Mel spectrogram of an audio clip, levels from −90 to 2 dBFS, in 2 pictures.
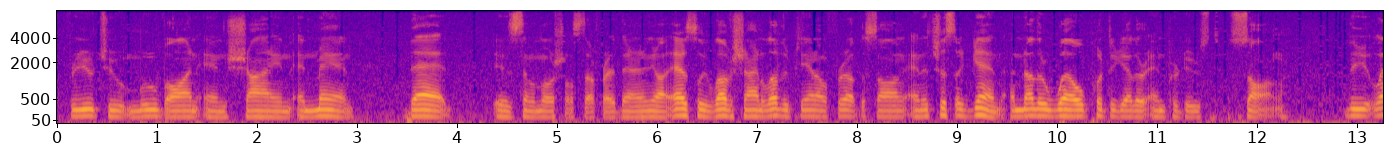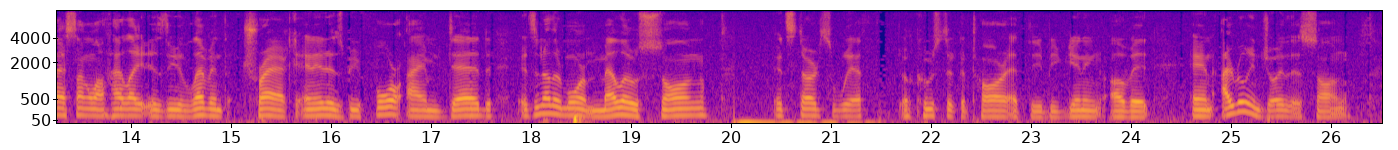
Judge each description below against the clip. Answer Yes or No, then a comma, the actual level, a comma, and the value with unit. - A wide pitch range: No, narrow, 2.6 semitones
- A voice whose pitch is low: Yes, low, 120 Hz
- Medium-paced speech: Yes, average, 180 wpm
